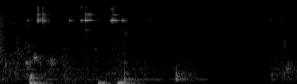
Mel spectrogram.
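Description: A pet puppy whimpering and whining, soft high-pitched cries in several short bursts with faint snuffling, quiet and close with no talk.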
